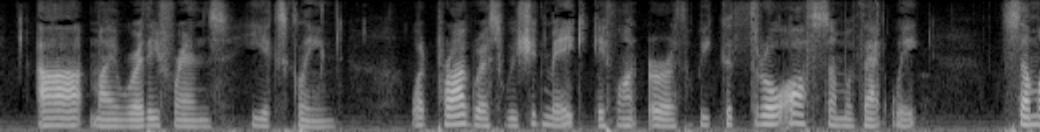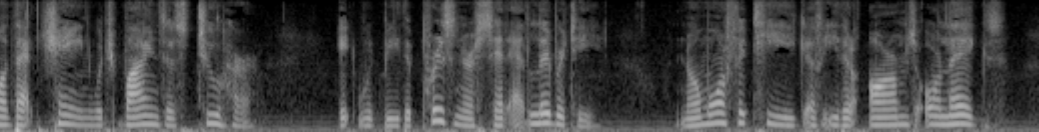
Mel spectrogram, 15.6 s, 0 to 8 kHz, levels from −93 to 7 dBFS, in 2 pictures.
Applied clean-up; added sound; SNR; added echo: none; none; none; none.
